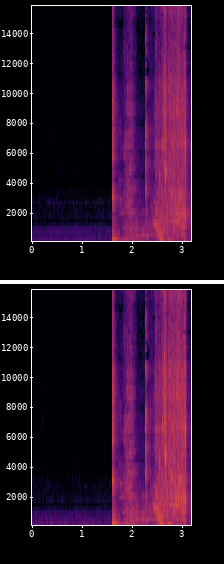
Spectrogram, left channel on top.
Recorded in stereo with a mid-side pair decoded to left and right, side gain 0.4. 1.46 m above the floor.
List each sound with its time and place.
1.6 s a toilet flushing: 30° right, 0.6 m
